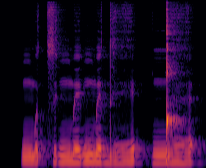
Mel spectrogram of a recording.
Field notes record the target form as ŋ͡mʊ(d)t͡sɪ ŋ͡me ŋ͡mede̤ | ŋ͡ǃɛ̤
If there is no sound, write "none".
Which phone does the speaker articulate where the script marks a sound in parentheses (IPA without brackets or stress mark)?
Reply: none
